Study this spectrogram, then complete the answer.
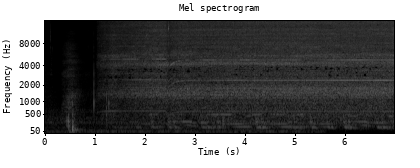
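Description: A hair dryer blows with a steady roar, close by.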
